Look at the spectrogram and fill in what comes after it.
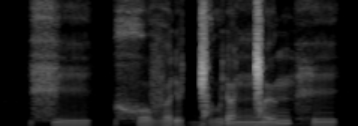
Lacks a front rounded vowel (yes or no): no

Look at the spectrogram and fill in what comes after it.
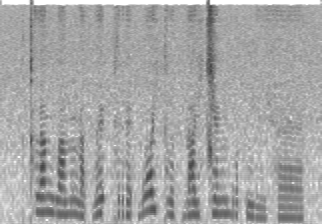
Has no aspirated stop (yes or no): no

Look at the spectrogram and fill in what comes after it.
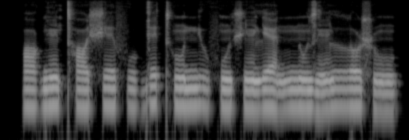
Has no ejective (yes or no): yes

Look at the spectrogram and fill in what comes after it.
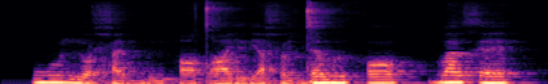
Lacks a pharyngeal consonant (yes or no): no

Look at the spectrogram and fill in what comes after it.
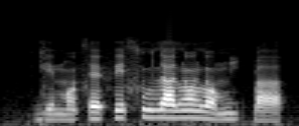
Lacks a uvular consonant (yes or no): yes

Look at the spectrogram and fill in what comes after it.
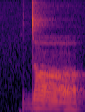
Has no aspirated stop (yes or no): yes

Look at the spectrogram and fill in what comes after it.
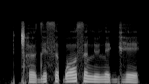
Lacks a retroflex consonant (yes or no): yes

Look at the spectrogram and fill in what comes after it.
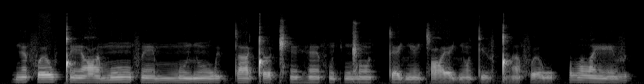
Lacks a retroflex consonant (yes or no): yes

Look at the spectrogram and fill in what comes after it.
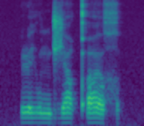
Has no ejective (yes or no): no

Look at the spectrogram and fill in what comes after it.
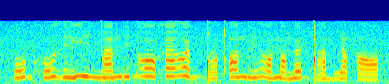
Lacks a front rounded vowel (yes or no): no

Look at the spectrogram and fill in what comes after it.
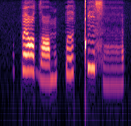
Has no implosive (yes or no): yes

